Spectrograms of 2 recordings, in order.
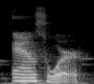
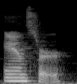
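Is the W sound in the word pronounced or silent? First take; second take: pronounced; silent. First: The W sound is pronounced. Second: The W sound is silent. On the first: The speaker calls it wrong. "I got a mistake" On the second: The speaker calls it right. "Now that was better"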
